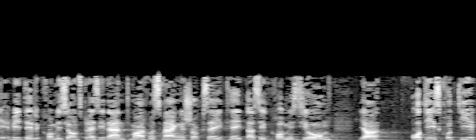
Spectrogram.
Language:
Swiss German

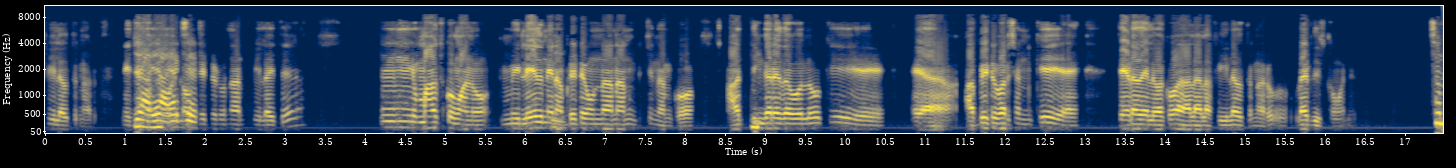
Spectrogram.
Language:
Telugu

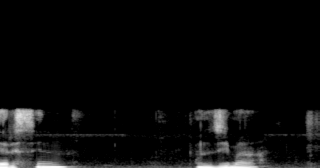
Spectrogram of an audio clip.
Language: Bodo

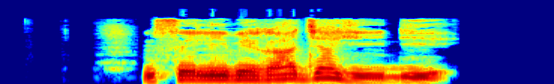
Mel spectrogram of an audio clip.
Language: Taita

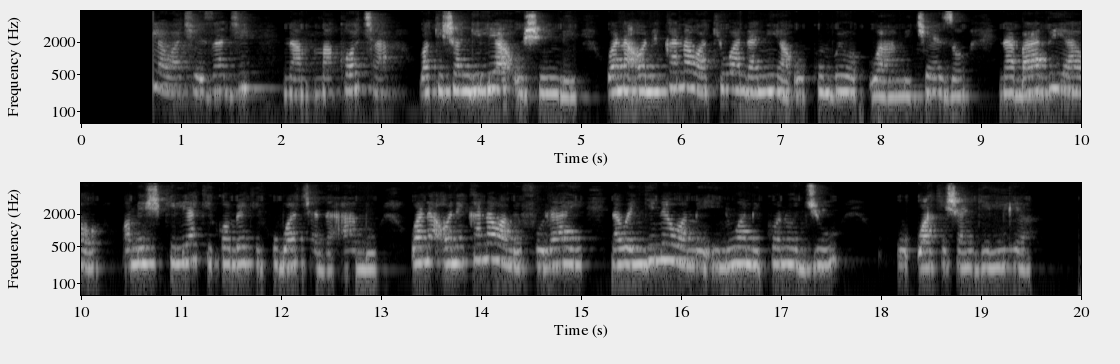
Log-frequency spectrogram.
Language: Swahili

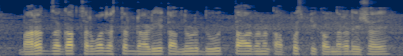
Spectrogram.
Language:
Marathi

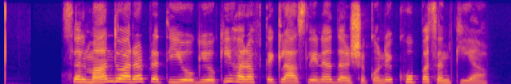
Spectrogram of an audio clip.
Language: Hindi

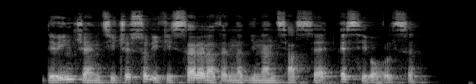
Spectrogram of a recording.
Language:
Italian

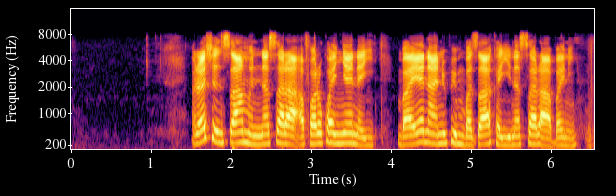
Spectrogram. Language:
Hausa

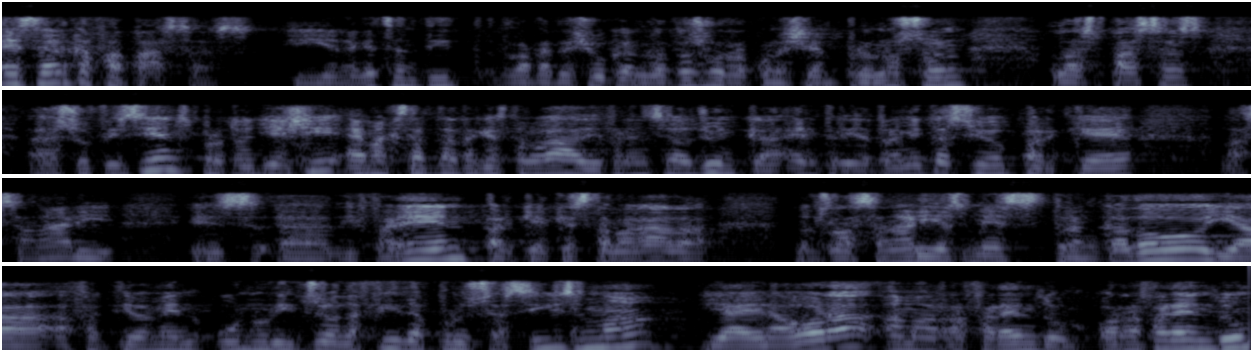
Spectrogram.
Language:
Catalan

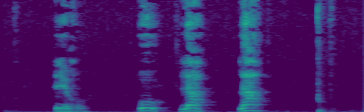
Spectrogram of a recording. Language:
French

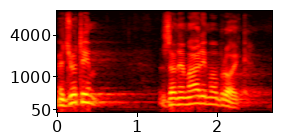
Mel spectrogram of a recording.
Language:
Croatian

